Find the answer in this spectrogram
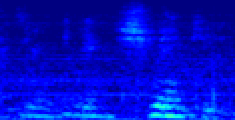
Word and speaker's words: Schminke: Schminke. Is that how you pronounce it? S-C-H-M-I-N-C-K-E. Schminke, right.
